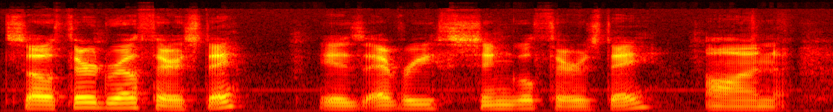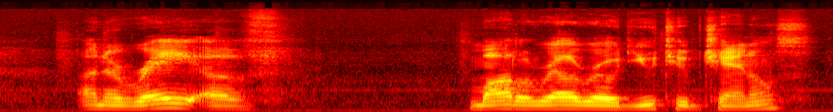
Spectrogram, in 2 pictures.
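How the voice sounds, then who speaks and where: Male livestream host, mid-pitched, casual and joking, with dry sarcastic asides. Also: measured pace. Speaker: channel host.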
